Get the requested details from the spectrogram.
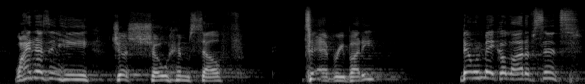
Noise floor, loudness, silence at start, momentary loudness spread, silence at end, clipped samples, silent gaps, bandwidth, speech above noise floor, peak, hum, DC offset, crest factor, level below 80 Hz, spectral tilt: -74 dBFS; -29 LUFS; 0.15 s; 6 LU; 0.05 s; under 0.1%; none; 16 kHz; 45 dB; -10 dBFS; none; under 0.1%; 20 dB; -74 dBFS; -4 dB/octave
